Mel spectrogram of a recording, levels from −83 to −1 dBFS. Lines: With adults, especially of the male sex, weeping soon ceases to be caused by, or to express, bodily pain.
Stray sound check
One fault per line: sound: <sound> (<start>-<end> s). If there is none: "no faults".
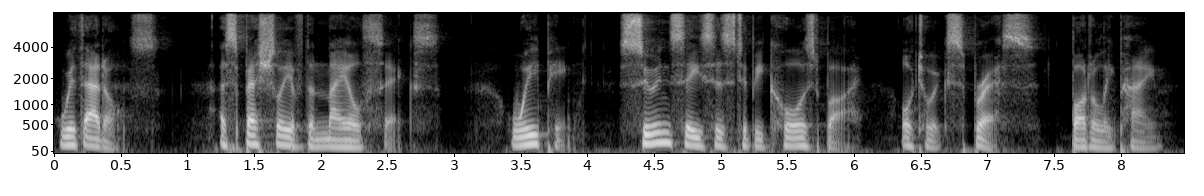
no faults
